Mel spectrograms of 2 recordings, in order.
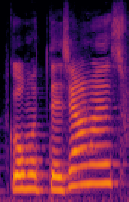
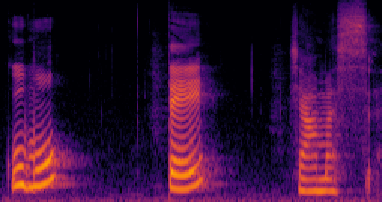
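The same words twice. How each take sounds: First: It is said with a Spanish accent. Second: It is said with a Korean accent.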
